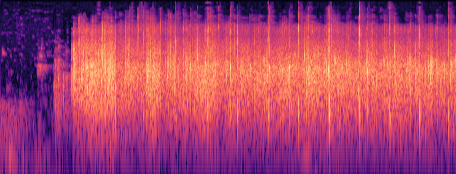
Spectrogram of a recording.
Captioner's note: audience applauding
